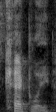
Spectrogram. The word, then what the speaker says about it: Kuechly: I like Luke Kuechly. I think that's how you pronounce his name. I got blasted by the YouTube commenters. I said it wrong. It's Kuechly.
